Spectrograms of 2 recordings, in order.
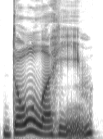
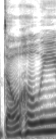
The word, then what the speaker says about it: Dohaleim: I read it as Doleheim and the whole time I thought his name was like the L first Dolehee and I think at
